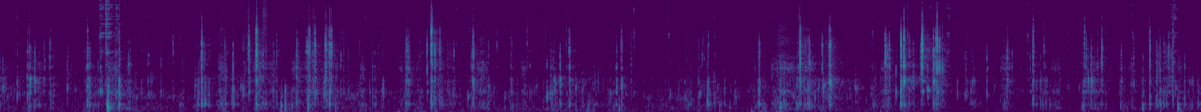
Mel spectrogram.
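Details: A pet dog gulps dry food whole, unchewed, inside a small room; bright, scattered clatter and tapping, like kibble knocking against a bowl, comes in rapid uneven bunches with brief quieter gaps.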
